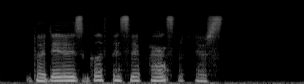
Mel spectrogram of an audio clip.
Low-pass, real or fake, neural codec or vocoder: 9.9 kHz; fake; autoencoder, 22.05 kHz, a latent of 192 numbers a frame, VITS, trained on many speakers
